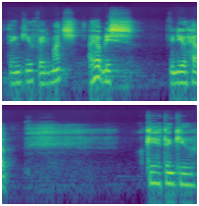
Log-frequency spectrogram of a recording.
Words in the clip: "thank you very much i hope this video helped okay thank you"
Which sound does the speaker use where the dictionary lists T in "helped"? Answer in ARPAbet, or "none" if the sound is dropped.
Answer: none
